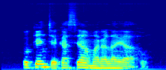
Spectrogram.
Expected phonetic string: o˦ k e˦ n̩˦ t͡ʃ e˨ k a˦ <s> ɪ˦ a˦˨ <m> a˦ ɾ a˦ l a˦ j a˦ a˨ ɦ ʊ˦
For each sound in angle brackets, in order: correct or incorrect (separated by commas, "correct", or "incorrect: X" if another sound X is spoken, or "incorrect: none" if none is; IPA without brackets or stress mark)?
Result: correct, correct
